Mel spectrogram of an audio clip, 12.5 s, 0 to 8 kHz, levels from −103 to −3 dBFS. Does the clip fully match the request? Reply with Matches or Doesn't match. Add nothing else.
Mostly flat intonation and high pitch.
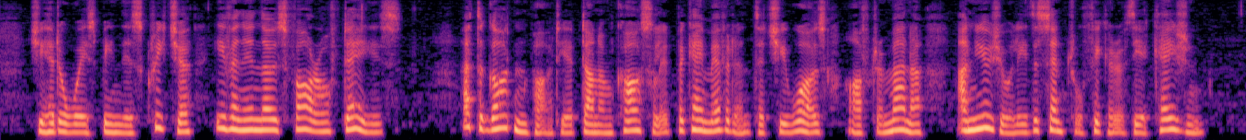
Doesn't match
